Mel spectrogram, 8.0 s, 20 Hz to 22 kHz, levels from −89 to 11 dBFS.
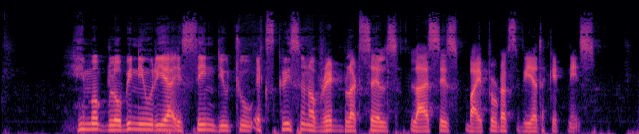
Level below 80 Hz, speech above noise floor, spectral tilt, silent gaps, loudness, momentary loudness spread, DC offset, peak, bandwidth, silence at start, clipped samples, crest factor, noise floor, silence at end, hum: -52 dBFS; 42 dB; -4 dB/octave; none; -20 LUFS; 10 LU; under 0.1%; -2 dBFS; 15.5 kHz; 0.9 s; under 0.1%; 20 dB; -63 dBFS; 0.55 s; none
